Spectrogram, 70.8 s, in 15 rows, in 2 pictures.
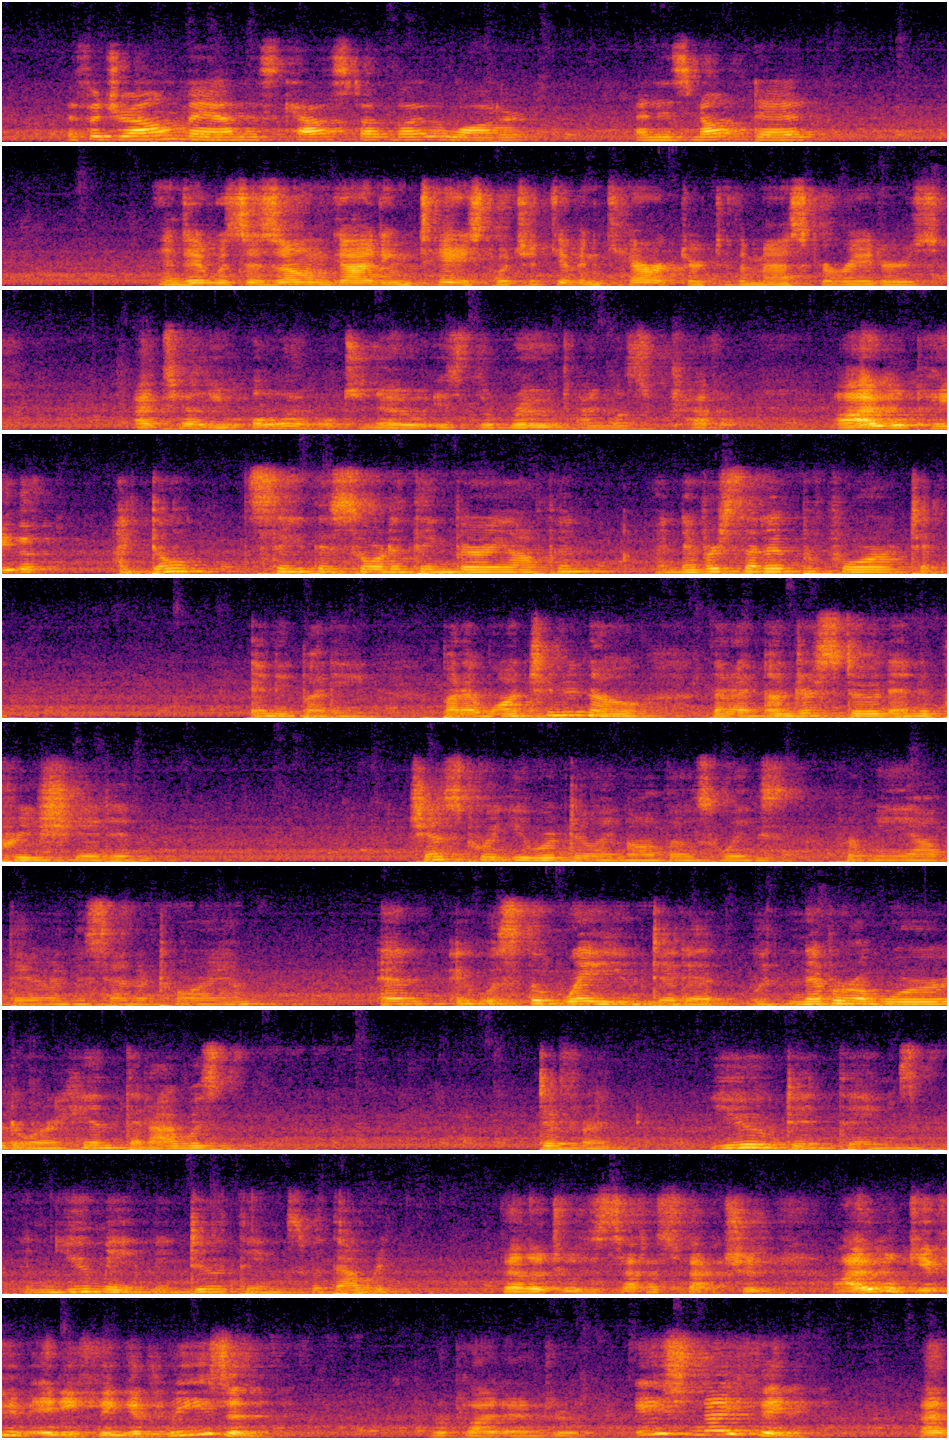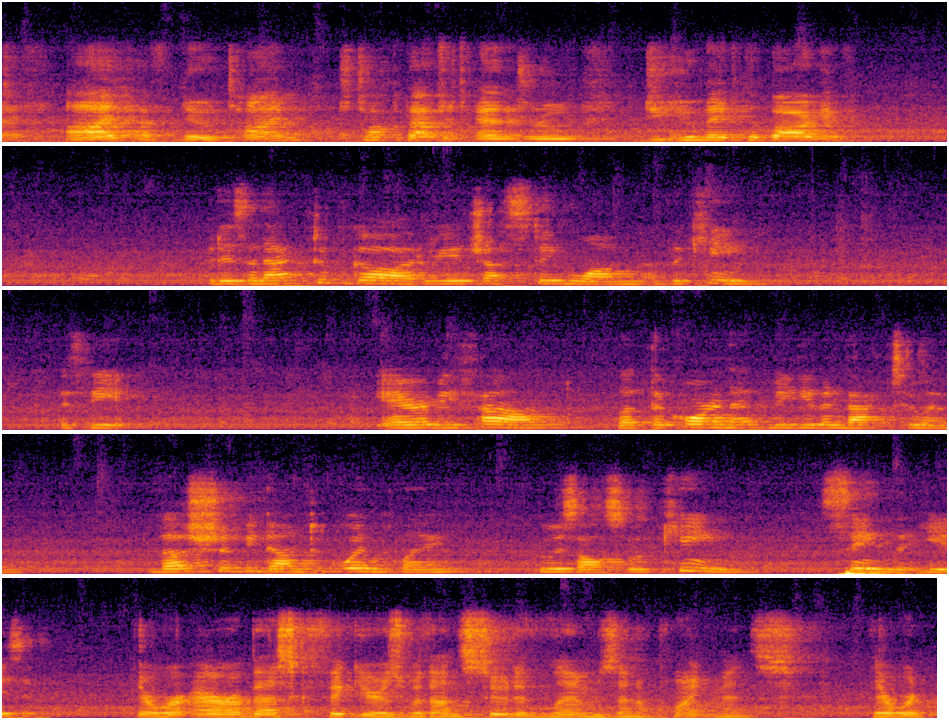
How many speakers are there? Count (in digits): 4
